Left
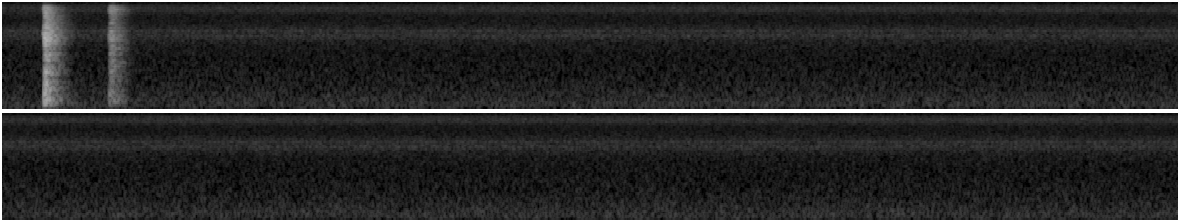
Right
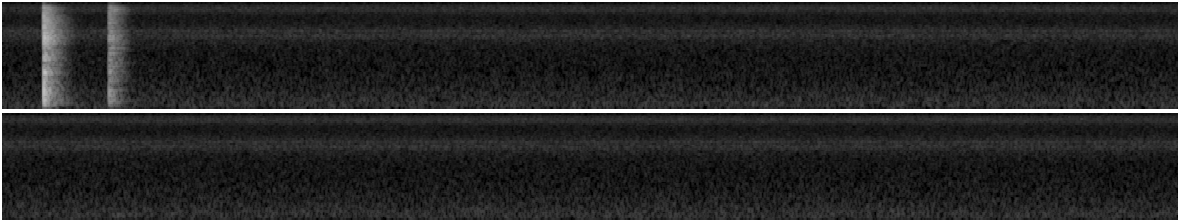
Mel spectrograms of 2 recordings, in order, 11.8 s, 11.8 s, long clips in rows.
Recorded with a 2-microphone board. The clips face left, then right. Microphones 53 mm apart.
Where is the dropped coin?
80° right, 0.7 m.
